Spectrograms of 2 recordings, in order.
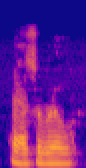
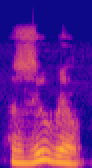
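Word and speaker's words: Azurill: way I I pronounce I pronounce this Pokemon as auro some people say aeril but in poke park it says a zuril great impression right and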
